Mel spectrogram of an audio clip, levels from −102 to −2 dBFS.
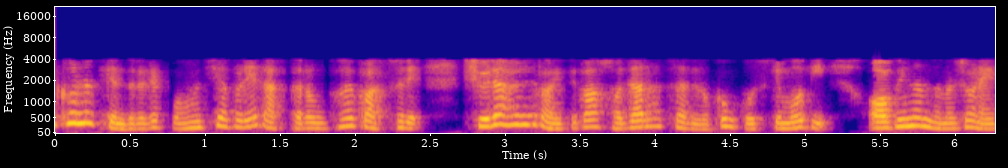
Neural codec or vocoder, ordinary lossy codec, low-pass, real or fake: codec, 16 kHz, about 1 kbps, DyCAST, with the encoder's durations; AAC, 16 kbps; 7.2 kHz; fake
